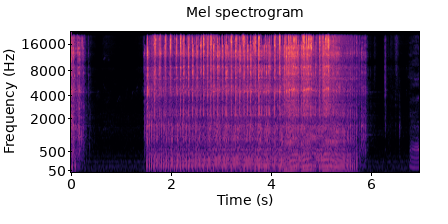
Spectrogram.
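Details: Stihl FS-36 two-stroke string trimmer, bought as "runs on spray": after priming with two-stroke mix it gives a raspy buzz for about four seconds, then dies. Old fuel contained engine oil. Owner suspects fuel lines and plans a carburetor rebuild.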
